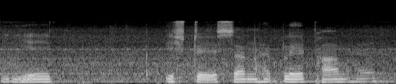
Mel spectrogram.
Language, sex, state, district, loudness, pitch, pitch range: Hindi, male, Uttar Pradesh, Lucknow, -16 LUFS, 125 Hz, 120-130 Hz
